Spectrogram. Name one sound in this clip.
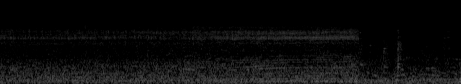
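A boat engine chugs on the water.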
